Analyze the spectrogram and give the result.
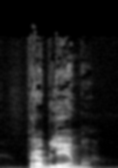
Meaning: problem
- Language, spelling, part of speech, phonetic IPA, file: Belarusian, праблема, noun, [praˈblʲema], Be-праблема.ogg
